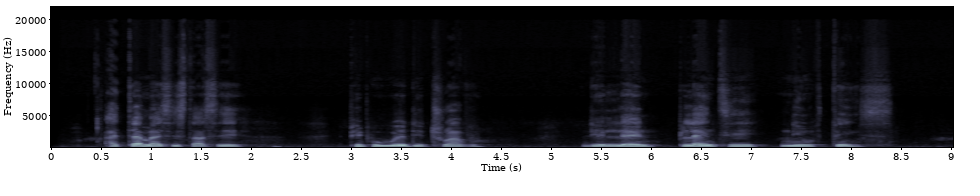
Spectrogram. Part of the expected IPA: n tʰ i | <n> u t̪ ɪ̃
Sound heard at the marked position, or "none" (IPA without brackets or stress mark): n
